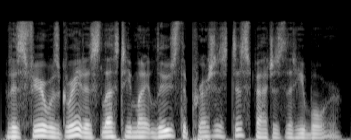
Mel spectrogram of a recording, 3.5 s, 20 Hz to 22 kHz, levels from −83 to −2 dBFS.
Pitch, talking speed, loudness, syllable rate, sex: 125 Hz, 255 wpm, -17 LUFS, 5.6 syllables/s, male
